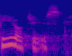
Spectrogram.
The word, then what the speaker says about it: Betelgeuse: And it really is pronounced Betelgeuse.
